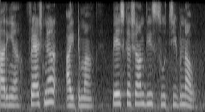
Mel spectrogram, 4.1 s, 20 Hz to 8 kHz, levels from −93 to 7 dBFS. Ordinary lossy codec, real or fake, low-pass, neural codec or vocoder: none; fake; 7.2 kHz; vocoder, 22.05 kHz, 80 mel bands, Vocos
